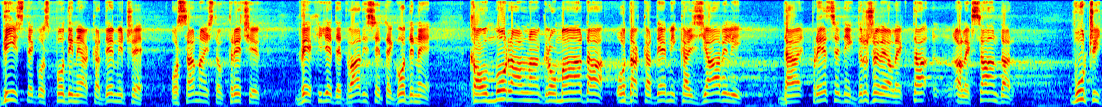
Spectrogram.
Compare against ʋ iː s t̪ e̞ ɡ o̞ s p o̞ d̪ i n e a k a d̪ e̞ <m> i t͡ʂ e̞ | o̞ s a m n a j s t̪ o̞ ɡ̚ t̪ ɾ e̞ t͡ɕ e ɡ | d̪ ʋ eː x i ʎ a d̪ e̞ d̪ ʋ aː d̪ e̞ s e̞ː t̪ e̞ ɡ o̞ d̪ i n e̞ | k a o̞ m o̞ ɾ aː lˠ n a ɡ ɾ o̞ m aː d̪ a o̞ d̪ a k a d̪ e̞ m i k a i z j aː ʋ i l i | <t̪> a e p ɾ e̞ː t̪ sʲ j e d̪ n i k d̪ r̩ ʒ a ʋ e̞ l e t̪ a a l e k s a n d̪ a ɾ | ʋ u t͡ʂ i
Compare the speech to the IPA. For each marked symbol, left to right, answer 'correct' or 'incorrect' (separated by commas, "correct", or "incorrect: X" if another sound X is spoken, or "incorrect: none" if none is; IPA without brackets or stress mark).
correct, incorrect: d̪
